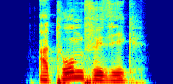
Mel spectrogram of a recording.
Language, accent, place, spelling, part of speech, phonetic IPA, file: German, Germany, Berlin, Atomphysik, noun, [aˈtoːmfyˌziːk], De-Atomphysik.ogg
- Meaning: atomic physics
